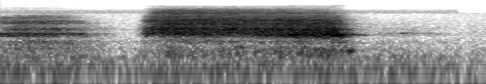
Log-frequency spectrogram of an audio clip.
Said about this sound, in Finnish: Yksi, mitä voi kokeilla, on se, että esimerkiksi hengittää pitkään ja rauhallisesti ulos niin, että tekee huulilla pienen vastuksen siihen, semmoisen puhalluksen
